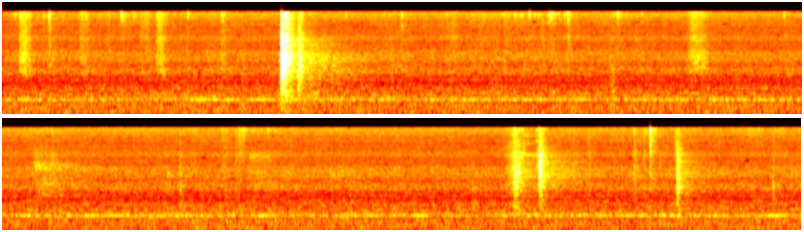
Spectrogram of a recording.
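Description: Metal parts clink and clatter as a welding torch is handled.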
